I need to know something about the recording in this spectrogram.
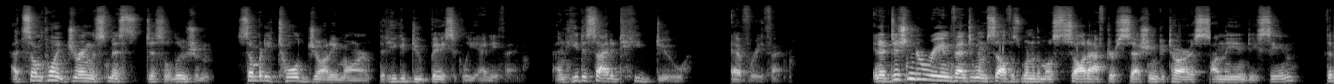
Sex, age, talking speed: male, 30-49, 185 wpm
